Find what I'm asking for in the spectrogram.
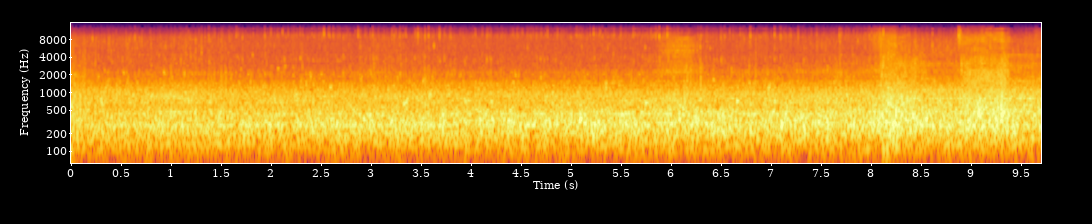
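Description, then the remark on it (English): A small stream babbles and rushes steadily, a continuous watery hiss with no voices. Brief brighter splashes rise out of the flow near the end. “And how about a wooden bridge? And a wee burn.”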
